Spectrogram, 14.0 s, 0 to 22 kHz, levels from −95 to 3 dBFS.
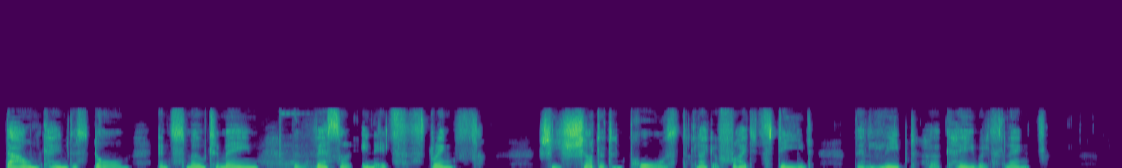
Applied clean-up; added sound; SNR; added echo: classical method Wiener filter.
